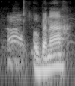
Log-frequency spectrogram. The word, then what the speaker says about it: Aubenas: Aubenas, if you don't pronounce the S.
